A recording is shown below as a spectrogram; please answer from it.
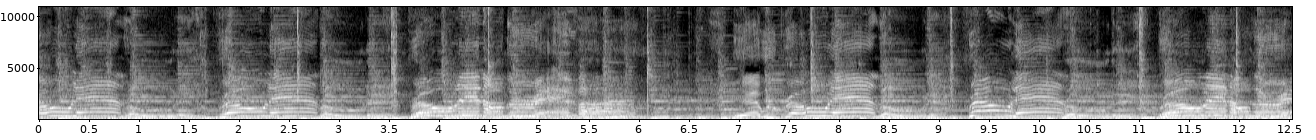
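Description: Acoustic guitars strummed steadily while a woman and a man sing together in repeated phrases.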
